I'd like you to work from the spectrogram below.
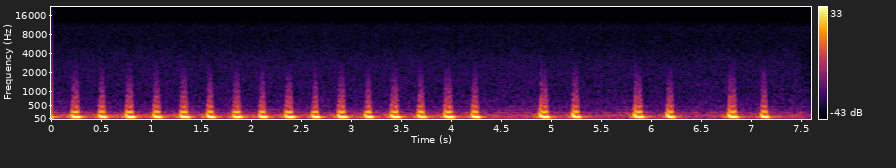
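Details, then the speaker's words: Very fast, regular heartbeat near 220 a minute abruptly slows, with pauses and paired beats, during vagal stimulation by carotid sinus massage or Valsalva maneuver; supraventricular tachycardia slowing with the vagal maneuver. "el estimulo vagal por masaje del seno carotídeo o por maniobra de valsalva en lentes del hasta que arritmias supraventriculares y en algunos casos permite su reversión a ritmo sinusal"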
